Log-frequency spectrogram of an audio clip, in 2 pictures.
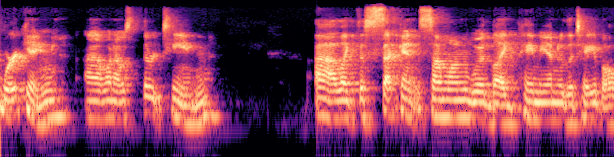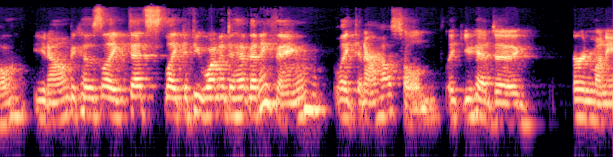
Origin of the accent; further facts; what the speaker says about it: Midwest, United States; also born or lived in California; I was born all the way in California, but we're from the Midwest. California got too expensive for my mom by the time she had my brother, her third kid, so we came back to the Midwest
